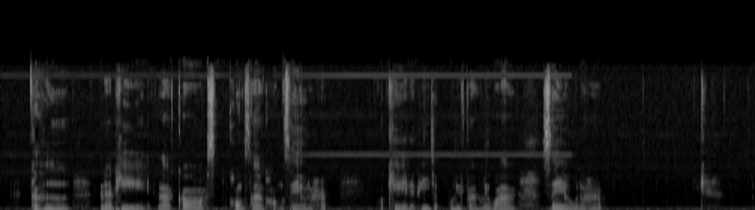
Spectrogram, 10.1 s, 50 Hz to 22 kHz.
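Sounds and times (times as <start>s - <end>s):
steady low hum: 0.0s - 10.0s
intake of breath: 6.9s - 7.2s.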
